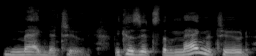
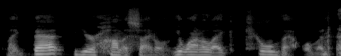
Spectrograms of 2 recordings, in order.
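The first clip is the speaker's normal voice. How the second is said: ordinary talk, nothing marked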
